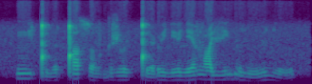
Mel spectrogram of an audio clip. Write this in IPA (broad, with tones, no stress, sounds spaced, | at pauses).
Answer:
mʲ ø˥˨ ǃ i˩˥ ə̯ ǃ ɯ˧˥˧ sˤ y˨˩ v ɡ ɯ˥˨ z ɭ y˨˩˦ ǃ i˩˥ ə̯ ɽ y˨˩ lʲ ø˥˨ lʲ æ˥ v ɑ˧˥˧ vʲ æ˥ ɡ w i˨˩ ŋ y˧˥˧ ʎ ɯ˨˩˦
